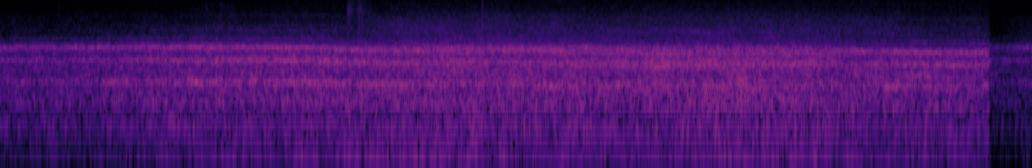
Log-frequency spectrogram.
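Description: Toy train running, a steady loud mechanical rumble and whir continuing evenly for about ten seconds before abruptly dropping away at the end.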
